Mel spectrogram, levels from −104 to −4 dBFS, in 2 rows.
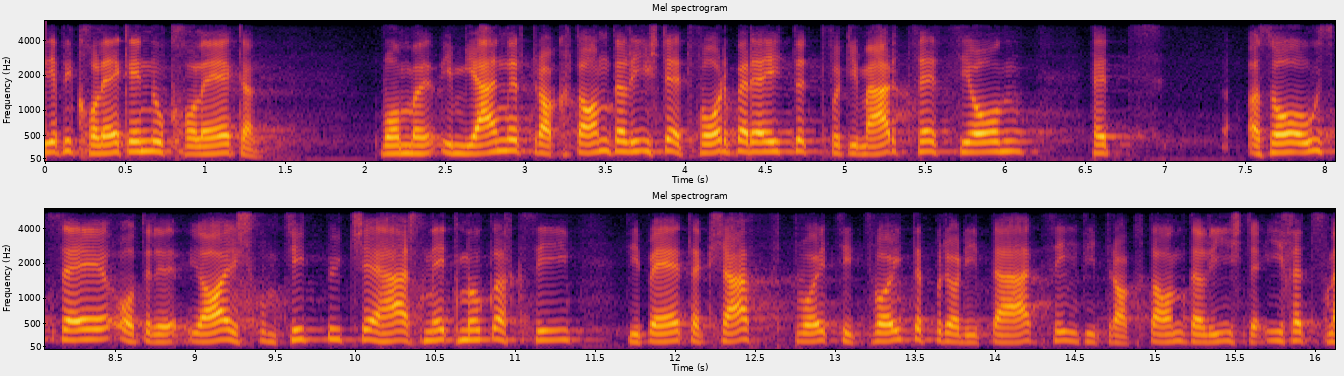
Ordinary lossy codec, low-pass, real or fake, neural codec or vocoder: none; 5.4 kHz; fake; autoencoder, 48 kHz, 32 numbers a frame, DAC-VAE, trained on Japanese speech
